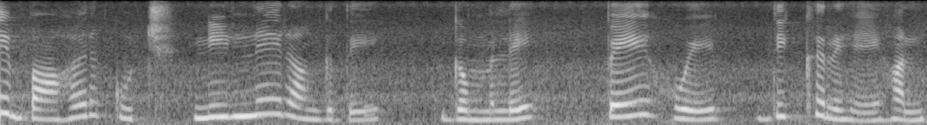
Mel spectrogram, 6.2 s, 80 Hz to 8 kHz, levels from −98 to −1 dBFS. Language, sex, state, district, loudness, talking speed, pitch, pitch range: Punjabi, female, Punjab, Kapurthala, -18 LUFS, 105 wpm, 235 Hz, 220-280 Hz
